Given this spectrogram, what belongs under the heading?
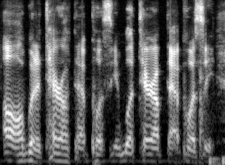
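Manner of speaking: low, soft imitation of phone-sex boasting; mock dirty talk. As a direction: lightly imitate a hushed come-on.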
